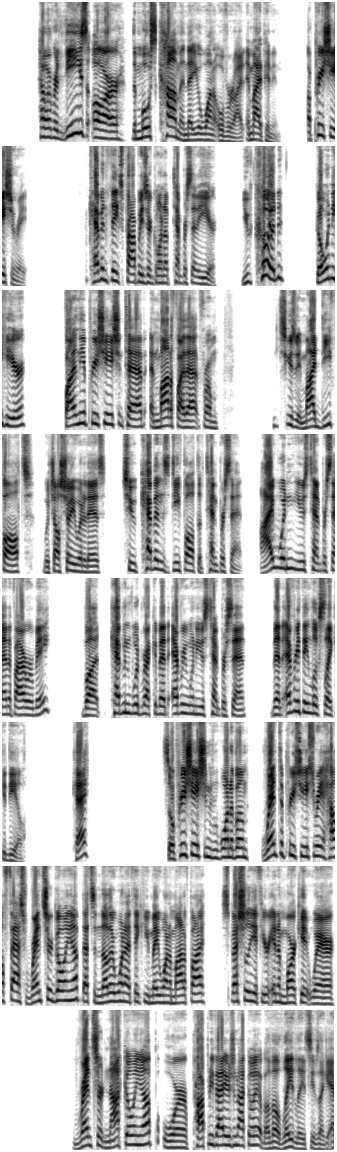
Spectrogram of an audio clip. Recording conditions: live audience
